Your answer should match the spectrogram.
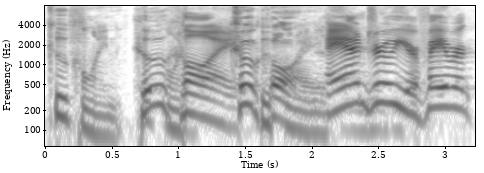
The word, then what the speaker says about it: KuCoin: No, it's pronounced KuCoin.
